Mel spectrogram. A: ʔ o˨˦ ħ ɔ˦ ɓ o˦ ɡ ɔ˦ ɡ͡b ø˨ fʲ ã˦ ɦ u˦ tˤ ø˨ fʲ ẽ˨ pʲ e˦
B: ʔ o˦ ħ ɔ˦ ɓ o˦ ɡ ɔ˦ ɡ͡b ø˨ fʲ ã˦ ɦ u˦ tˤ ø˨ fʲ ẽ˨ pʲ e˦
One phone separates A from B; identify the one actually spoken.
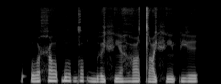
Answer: A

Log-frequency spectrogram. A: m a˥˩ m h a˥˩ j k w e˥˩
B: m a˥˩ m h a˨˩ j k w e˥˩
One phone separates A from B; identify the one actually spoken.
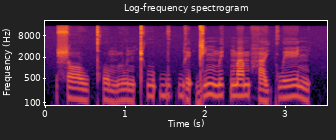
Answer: B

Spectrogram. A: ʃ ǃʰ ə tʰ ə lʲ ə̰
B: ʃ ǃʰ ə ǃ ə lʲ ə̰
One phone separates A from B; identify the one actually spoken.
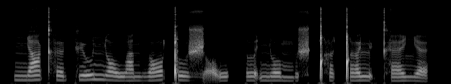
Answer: B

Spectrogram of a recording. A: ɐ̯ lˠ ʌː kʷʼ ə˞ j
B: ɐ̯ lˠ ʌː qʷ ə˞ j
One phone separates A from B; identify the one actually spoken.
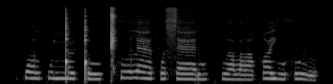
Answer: B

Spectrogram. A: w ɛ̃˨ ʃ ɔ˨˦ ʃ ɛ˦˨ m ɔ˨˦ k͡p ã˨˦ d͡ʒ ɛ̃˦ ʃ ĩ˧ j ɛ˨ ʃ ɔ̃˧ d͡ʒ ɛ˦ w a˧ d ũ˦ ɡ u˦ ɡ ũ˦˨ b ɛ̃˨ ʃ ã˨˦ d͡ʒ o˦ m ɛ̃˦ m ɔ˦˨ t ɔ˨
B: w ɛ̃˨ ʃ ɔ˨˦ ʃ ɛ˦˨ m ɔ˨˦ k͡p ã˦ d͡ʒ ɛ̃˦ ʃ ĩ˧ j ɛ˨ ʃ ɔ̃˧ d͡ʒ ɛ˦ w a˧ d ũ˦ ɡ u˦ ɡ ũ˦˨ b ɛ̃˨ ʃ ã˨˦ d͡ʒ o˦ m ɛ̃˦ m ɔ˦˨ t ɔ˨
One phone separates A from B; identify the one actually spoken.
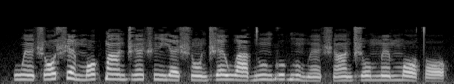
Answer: B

